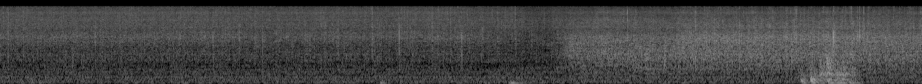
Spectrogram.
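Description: Onions and spaetzle frying in a hot skillet, a steady sizzle that grows louder about halfway through.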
